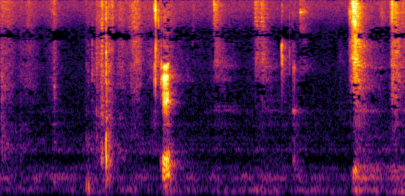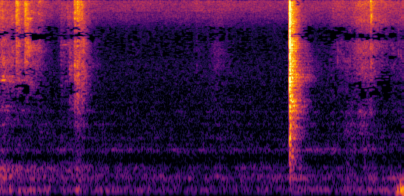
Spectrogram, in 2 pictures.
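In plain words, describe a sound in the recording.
A plastic palette case clicks and taps.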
